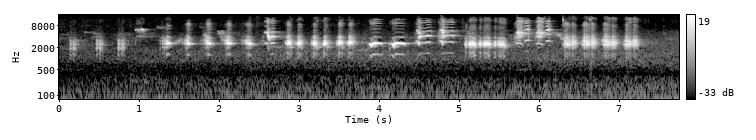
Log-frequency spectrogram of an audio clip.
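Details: Great reed warbler song, a long vigorous sequence of grating, croaky repeated syllables delivered in fast rhythmic bursts, several notes doubled, the phrases shifting in tone and staying loud throughout.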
